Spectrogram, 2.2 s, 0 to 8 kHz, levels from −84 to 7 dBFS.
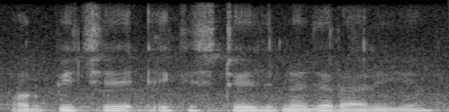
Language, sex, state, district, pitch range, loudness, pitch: Hindi, male, Uttar Pradesh, Shamli, 120-135 Hz, -14 LUFS, 130 Hz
